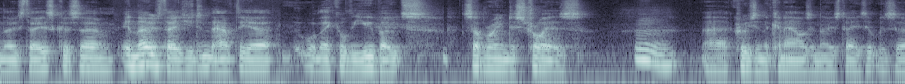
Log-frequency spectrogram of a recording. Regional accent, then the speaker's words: Birmingham, West Midlands, United Kingdom; born there; I was born in Birmingham, but my father was Hungarian. He still is Hungarian. Well, he lives in the UK now. So my ancestry is Hungarian. First generation immigrant.

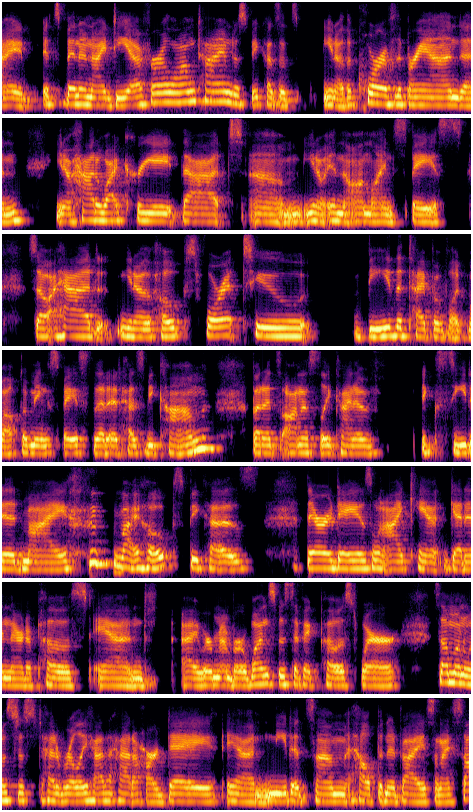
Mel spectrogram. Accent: Seattle, Washington, United States; also born or lived in Georgia; So I'm from Seattle, Washington area, and had moved with my boyfriend down to Georgia.

